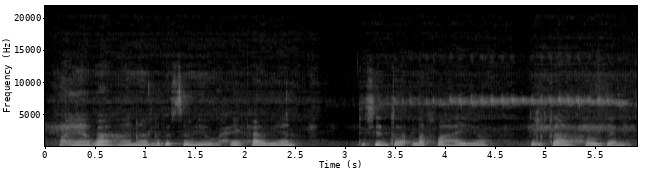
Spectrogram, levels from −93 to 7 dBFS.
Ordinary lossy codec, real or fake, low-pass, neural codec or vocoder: none; real; none; none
